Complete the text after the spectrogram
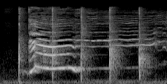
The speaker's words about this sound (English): Wait, let's give the person a round of applause. Yeah. Stand ovation. We're standing, actually.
